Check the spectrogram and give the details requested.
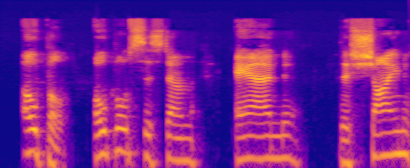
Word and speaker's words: OPAL: and creator of the Oh gosh, can you pronounce that for me? Opal. Opal.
